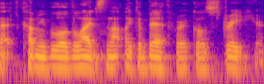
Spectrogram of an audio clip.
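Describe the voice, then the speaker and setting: A man speaks with a very deep, low voice. His intonation is flat and monotone. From Assyrian community, Urmia dialect family. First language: Assyrian Neo-Aramaic (Urmia dialect). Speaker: language teacher. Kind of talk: tutorial. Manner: slow, repetitive pronunciation drills.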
